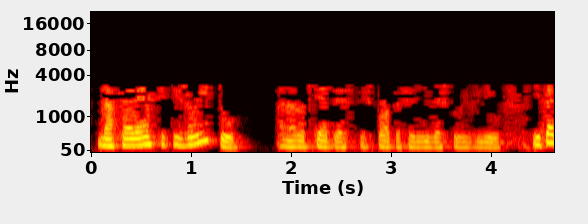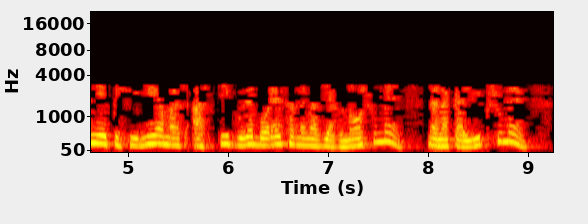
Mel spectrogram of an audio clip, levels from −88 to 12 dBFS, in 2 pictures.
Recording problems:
garbled, watery; badly; nothing above 3 kHz

